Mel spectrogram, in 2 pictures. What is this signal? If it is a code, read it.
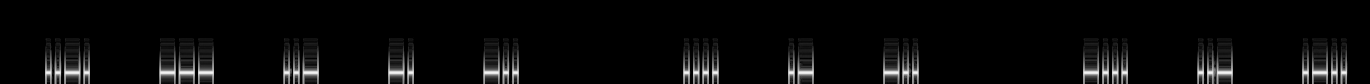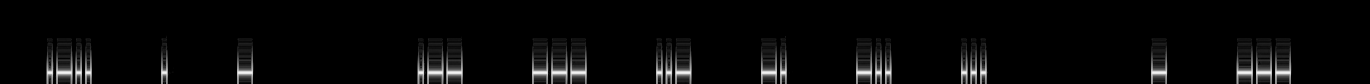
Morse code, heard as a keyed tone, about 25 wpm, spaced as for 10 wpm, 550 Hz. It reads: FOUND HAD BULLET WOUNDS TO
